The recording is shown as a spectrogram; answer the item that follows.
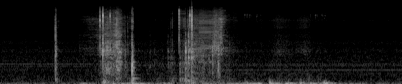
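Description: Close handling noise as the camera is moved: a click about half a second in, then two short bursts of rattling and rustling about a second apart, with low bumps trailing off.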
